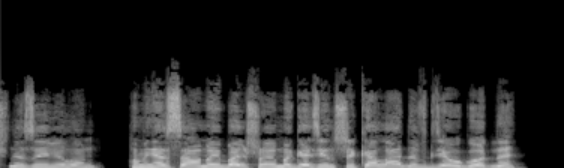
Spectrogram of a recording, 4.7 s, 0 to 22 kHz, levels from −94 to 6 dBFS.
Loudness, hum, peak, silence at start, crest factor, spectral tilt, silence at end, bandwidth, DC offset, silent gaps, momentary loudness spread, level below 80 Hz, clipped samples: -20 LUFS; none; -6 dBFS; 0 s; 16 dB; -3.5 dB/octave; 0.4 s; 12.5 kHz; under 0.1%; 0.87-1.07 s; 8 LU; -74 dBFS; under 0.1%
